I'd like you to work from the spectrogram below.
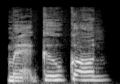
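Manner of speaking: put-on a frightened child on the verge of tears; whimpering child. A narrator's reading. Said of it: "Chú bé mếu máo".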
